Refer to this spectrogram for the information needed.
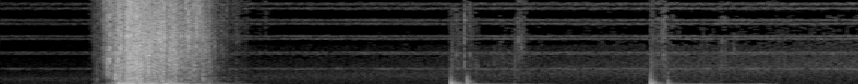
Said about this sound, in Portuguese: até que seus pensamentos foram atrapalhados por um grandíssimo estrondo de uma porta sendo arrombada.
